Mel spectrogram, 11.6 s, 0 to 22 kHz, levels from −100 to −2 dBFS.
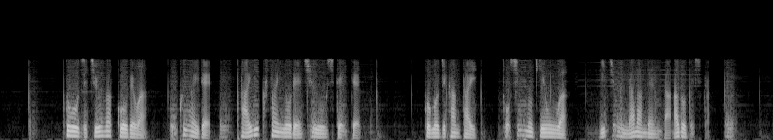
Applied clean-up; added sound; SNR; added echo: neural separator model SepFormer WHAMR!.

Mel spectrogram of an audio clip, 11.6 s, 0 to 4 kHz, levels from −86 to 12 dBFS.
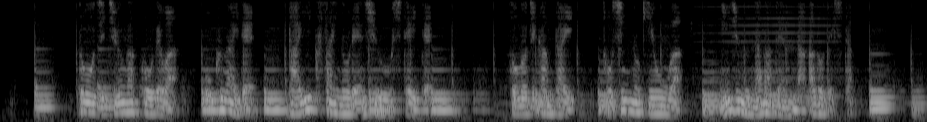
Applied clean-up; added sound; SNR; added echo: neural separator model SepFormer DNS4.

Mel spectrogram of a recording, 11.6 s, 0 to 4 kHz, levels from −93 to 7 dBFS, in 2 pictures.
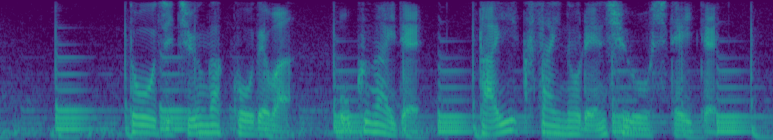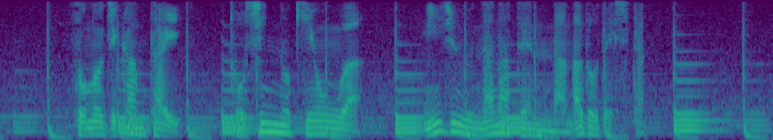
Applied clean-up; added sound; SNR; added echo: none; none; none; none.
